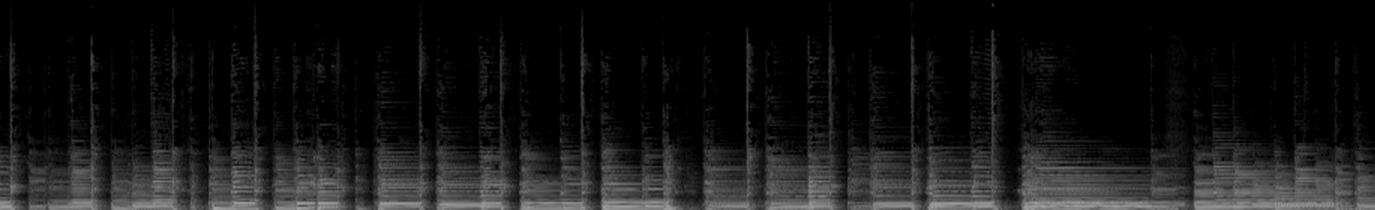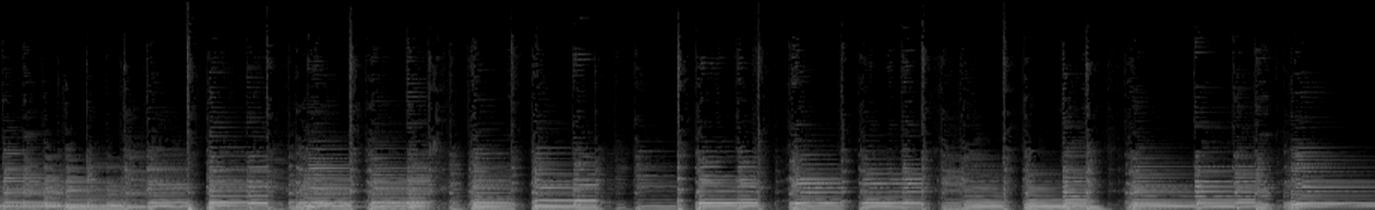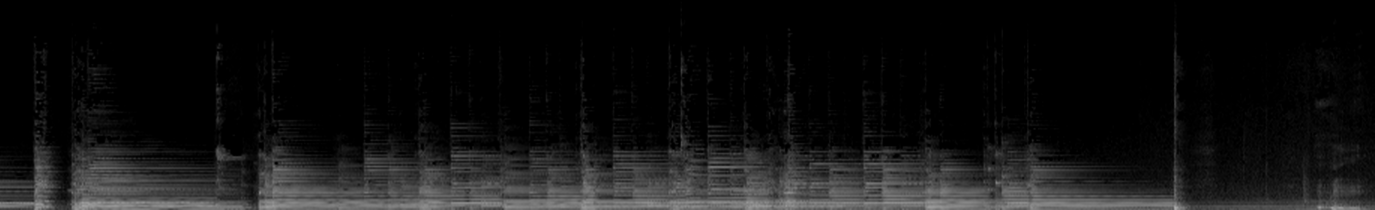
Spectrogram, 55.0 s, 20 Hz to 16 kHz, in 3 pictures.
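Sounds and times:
amplified acoustic guitar playing: 0.0s - 55.0s.

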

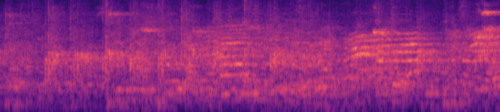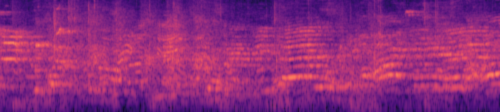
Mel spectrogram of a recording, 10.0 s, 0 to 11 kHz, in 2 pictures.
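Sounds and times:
sneakers squeaking: 1.0s - 10.0s
people calling out: 1.2s - 10.0s.

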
